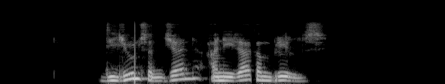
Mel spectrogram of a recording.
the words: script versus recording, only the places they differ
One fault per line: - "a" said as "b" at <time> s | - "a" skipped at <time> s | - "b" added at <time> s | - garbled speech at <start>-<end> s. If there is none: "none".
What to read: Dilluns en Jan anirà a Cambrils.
none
